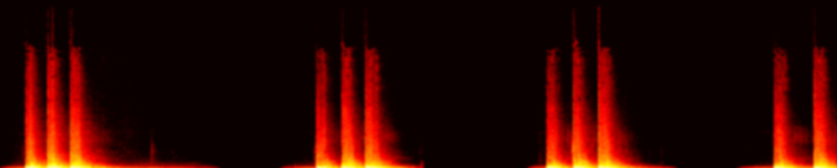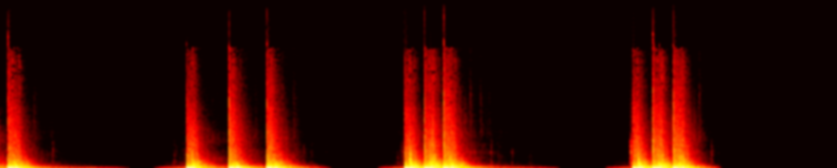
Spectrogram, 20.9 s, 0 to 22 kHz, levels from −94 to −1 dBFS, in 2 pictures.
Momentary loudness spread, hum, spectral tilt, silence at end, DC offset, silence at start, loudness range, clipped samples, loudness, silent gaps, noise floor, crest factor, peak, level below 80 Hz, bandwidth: 14 LU; none; -8.5 dB/octave; 1.75 s; under 0.1%; 0.3 s; 3 LU; 0.3%; -14 LUFS; 2.76-3.50 s, 5.30-6.59 s, 8.46-9.21 s, 12.08-12.37 s, 14.61-15.18 s, 17.46-18.02 s; -63 dBFS; 16 dB; 0 dBFS; -16 dBFS; 6.2 kHz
